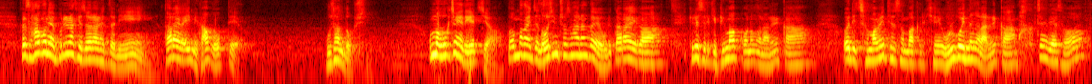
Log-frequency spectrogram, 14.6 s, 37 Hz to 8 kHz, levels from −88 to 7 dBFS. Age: 40-59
